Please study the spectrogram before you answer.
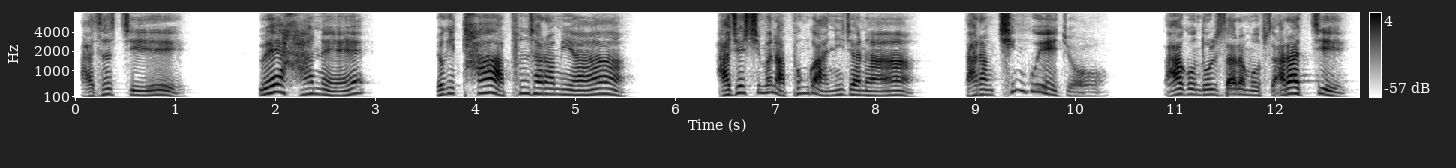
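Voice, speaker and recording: A man voicing a chatty, innocent nine-year-old girl in a sermon story, talking slowly in a coaxing, sing-song way. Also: high-pitched, lively intonation, gravelly, heavily acted. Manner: coaxing, slow, sing-song childish talk.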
